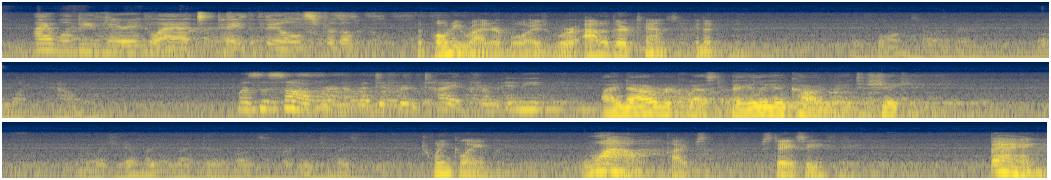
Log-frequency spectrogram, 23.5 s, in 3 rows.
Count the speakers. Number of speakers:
5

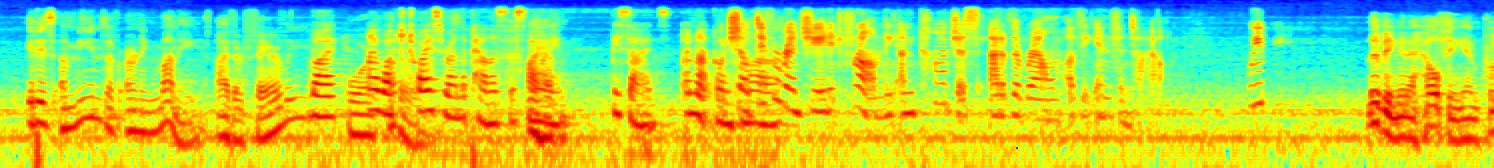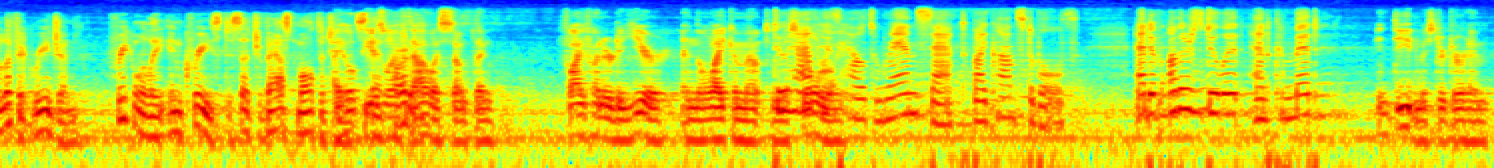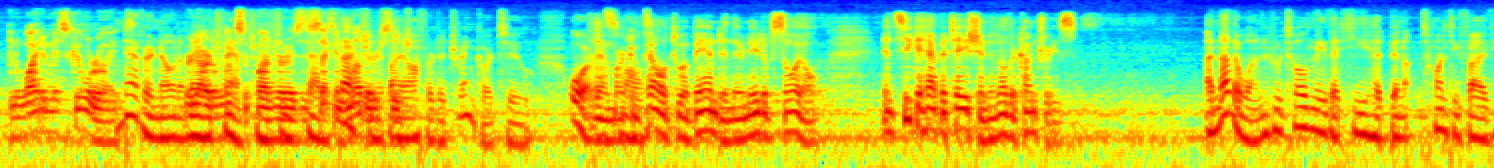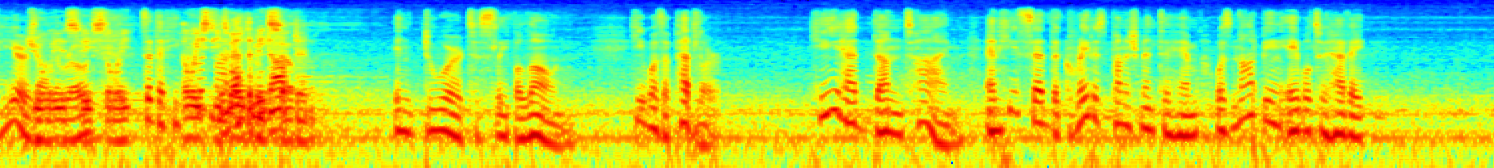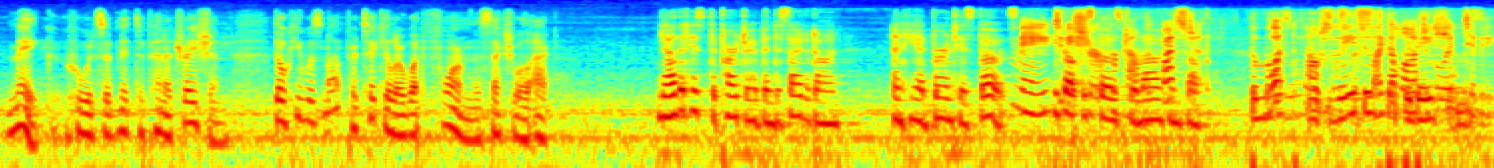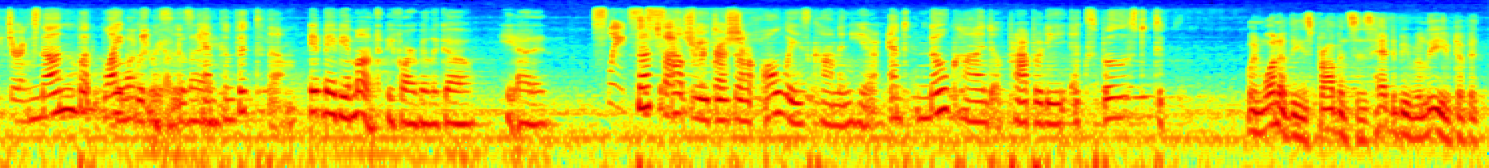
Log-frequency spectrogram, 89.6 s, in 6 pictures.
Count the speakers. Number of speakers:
6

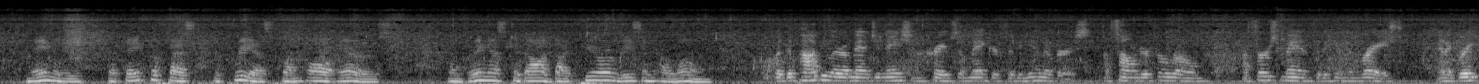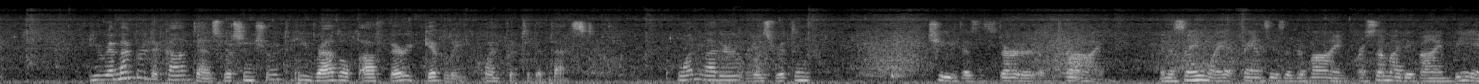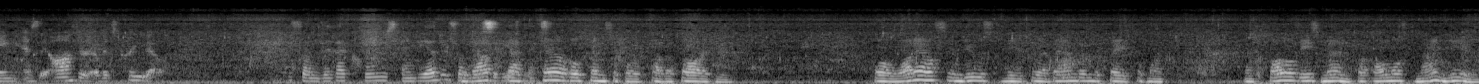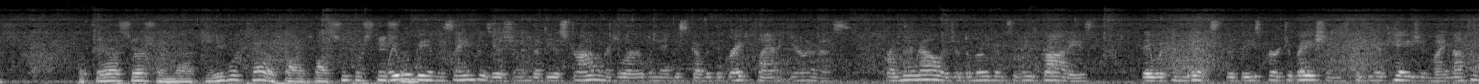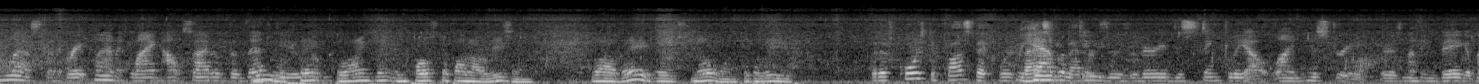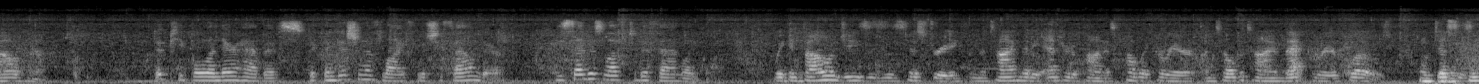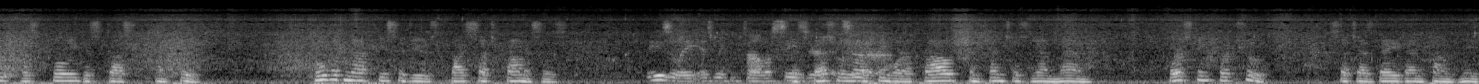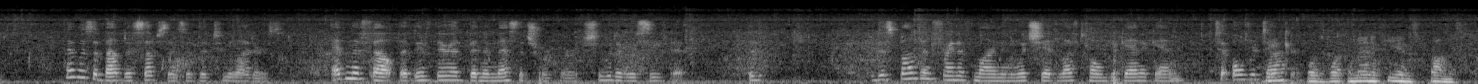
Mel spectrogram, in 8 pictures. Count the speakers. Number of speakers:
3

